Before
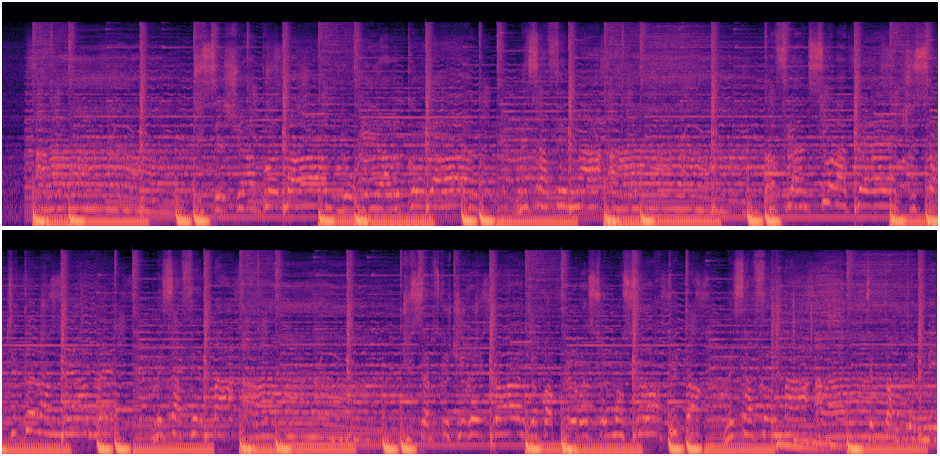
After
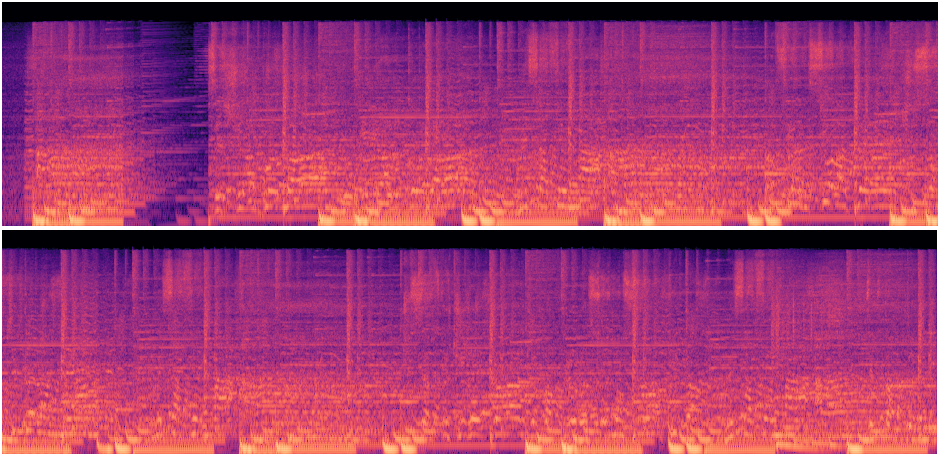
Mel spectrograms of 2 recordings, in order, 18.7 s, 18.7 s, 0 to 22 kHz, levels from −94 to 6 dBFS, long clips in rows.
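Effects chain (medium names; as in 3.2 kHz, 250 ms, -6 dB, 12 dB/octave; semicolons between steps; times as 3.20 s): 1.21–2.07 s: feedback comb 380 Hz, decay 0.75 s, mix 100%; 9.96–10.42 s: compressor with a negative ratio -23 dBFS; frequency-shifting echo 105 ms, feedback 50%, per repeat +120 Hz, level -7 dB; trim +7.5 dB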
